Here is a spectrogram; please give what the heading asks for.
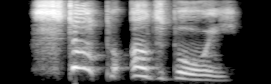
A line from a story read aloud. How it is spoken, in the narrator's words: cried Grandfather Petamyangi, alarmed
